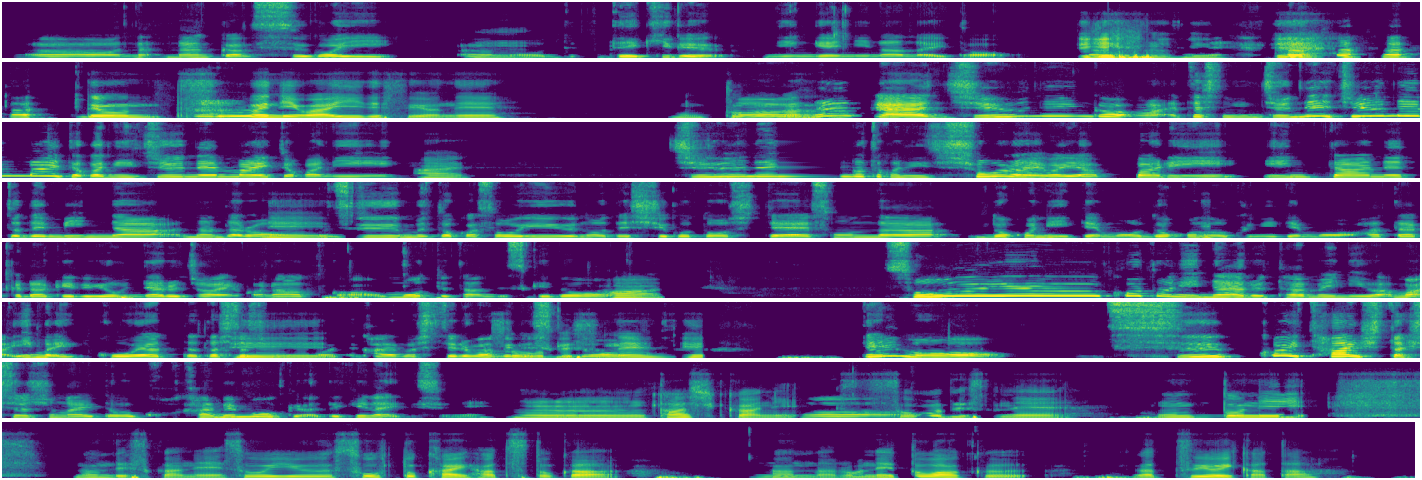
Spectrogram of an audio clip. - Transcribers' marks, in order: distorted speech; laughing while speaking: "できるのに"; laugh; other background noise; tapping; teeth sucking
- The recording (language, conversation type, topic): Japanese, unstructured, 10年後、あなたはどんな暮らしをしていると思いますか？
